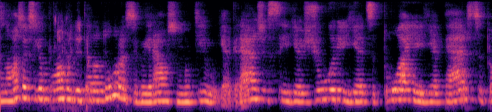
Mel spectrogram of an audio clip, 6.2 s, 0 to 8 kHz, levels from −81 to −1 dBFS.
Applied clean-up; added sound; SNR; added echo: neural mask model DeepFilterNet 3.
